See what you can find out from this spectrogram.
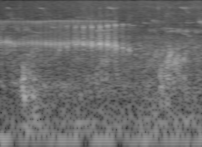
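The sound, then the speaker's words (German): Frogs croaking in a pond in the evening: a soft, steady trilling chorus runs throughout, and two deeper croaks stand out, one near the start and one near the end. “als es Abend wird, da beginnen die Frösche im Teich ein richtiges Froschkonzert.”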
